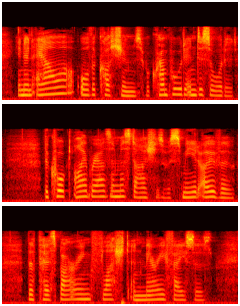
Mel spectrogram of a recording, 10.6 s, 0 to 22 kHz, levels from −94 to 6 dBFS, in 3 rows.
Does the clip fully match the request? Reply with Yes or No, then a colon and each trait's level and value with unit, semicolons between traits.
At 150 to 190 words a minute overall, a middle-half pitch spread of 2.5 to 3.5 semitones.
No: slow, 135 wpm; average, 2.9 semitones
